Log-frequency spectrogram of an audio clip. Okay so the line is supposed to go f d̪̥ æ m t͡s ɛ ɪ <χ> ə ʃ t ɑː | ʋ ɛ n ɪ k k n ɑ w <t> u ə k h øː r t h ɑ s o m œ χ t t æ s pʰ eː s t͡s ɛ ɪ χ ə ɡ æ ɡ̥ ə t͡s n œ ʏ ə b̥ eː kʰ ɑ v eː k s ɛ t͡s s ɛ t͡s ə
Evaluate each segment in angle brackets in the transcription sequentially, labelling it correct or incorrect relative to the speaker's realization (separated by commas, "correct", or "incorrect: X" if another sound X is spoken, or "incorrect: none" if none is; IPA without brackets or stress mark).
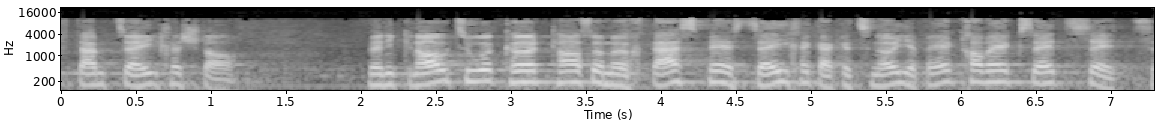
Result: correct, incorrect: t͡s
